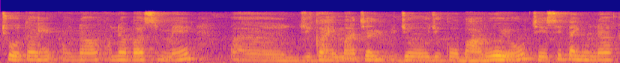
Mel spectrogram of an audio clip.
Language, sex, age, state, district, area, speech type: Sindhi, female, 45-60, Maharashtra, Mumbai Suburban, urban, spontaneous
